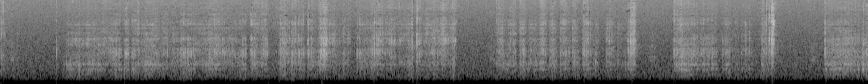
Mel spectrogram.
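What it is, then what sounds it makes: Cardboard matchbox. Long black nails tap and scratch the top and sides of a small, hollow cardboard matchbox standing upright on a white table. Dry, papery scraping and tapping come in uneven bursts with short quiet gaps, carrying a bright, crackly texture and almost no low end.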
